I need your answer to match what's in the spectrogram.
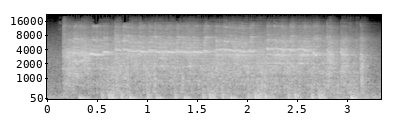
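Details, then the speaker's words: Early fuel-injected Yamaha YZ450F four-stroke dirt bike, cold, after sitting and reportedly not starting: about three seconds of steady starter cranking with uneven compression pulses and no firing. Cause suspected, not confirmed. "this is one of the early fuel injected bikes and these things were notoriously hard to start when they're cold too"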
